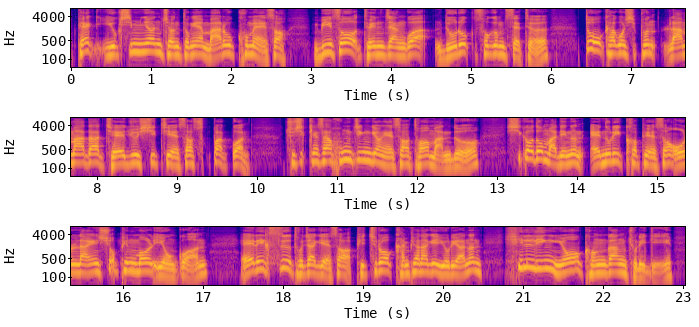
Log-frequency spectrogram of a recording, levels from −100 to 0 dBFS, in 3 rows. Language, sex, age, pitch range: Korean, male, 40-59, 150-200 Hz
